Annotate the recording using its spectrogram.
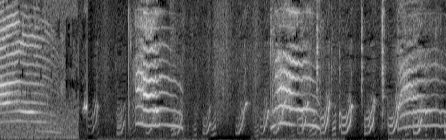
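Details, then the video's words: Kittens chasing butterflies outdoors on the grass meow repeatedly: a bright opening cry followed by several short, wavering calls that bend up and down in pitch, separated by brief silent gaps. "Adorable Kittens Stalking and Chasing Butterflies on the Grass – Meowing Sounds"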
